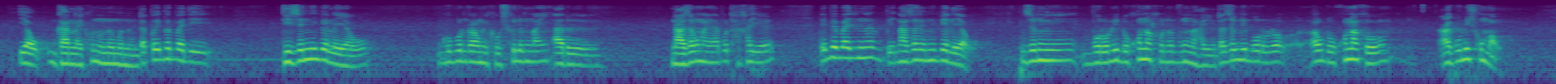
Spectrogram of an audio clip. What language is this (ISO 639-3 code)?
brx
